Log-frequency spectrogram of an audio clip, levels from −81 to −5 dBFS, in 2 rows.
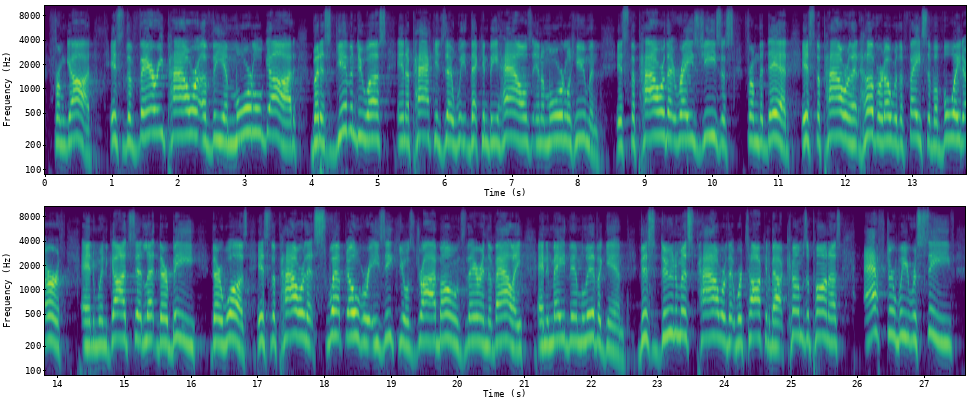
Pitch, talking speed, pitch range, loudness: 230 Hz, 195 wpm, 215-255 Hz, -22 LUFS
